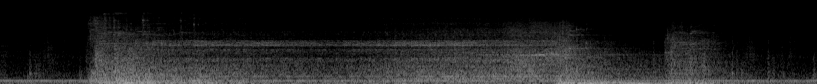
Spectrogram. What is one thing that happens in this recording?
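A heavy lift rumbles and rattles as it rises.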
